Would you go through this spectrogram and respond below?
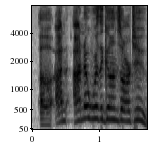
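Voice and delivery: put-on high girlish blurt; young girl voice. Daughter telling Frankie, high girlish blurt. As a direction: chirp it out like a little girl.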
